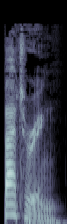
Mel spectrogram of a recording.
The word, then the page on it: battering: anglais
